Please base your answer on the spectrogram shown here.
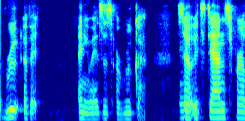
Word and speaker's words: Arukah: your website is pronounced Aruka.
